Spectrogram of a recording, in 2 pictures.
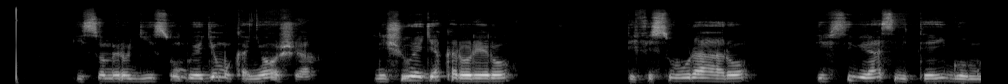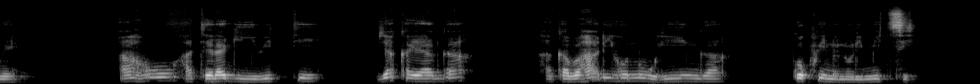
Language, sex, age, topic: Rundi, male, 36-49, education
